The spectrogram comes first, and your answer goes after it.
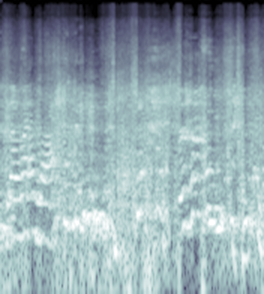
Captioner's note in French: rires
